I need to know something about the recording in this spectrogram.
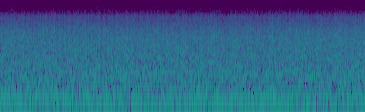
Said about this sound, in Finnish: Meren aallot, hengitys.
